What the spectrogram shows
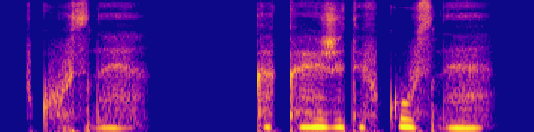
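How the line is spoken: Whispering between kisses. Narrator (Russian): Шептал он мне между поцелуями

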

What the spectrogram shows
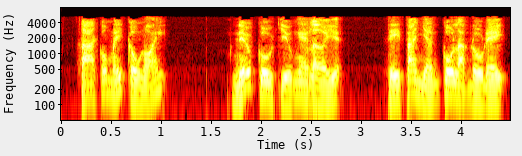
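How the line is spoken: Stern voice. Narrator (Vietnamese): nghiêm giọng nói với Hà Thiết Thủ

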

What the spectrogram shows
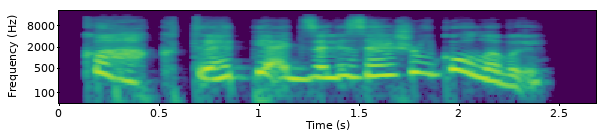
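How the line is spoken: Frightened exclamation, muffled by hand. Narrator (Russian): испуганно воскликнула девушка, прикрыв ладошкой рот

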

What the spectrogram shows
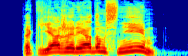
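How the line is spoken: Yelled reply. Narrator (Russian): заорала она в ответ

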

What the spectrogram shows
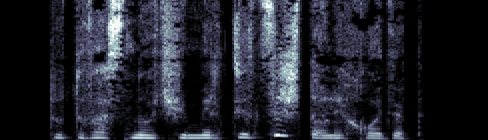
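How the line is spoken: Exasperated whispered question. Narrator (Russian): не выдержала и спросила шепотом

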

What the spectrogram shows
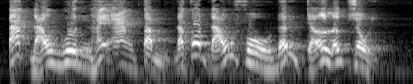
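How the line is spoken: Booming old man roar. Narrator (Vietnamese): lão nhân đã gầm lên tợ như chuông đồng

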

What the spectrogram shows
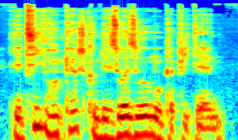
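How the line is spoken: Exclaimed. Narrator (French): s'écria Fox

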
